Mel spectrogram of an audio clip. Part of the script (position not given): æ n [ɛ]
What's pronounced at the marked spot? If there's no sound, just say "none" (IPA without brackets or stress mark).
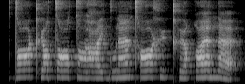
æ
